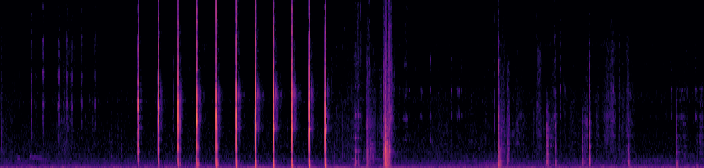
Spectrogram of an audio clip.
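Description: A hammer driving a wooden stake into the ground: a quick run of about ten sharp knocks, then one heavier knock and a few scattered lighter taps.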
